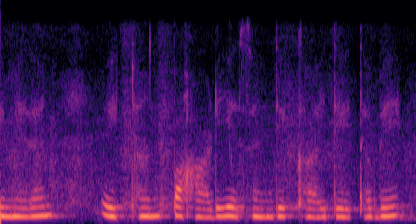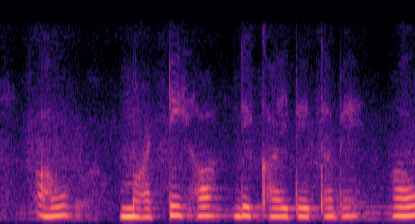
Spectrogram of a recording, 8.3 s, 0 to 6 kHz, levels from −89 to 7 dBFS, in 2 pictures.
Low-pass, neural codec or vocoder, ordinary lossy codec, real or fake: 5.4 kHz; none; none; real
